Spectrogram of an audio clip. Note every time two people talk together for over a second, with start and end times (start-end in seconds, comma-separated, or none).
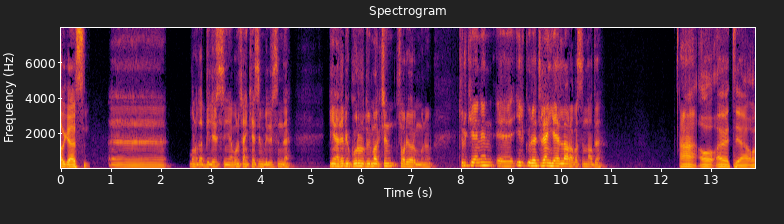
none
